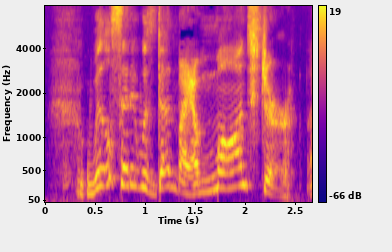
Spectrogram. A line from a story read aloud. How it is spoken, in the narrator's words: I exclaimed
